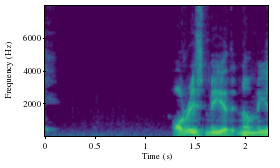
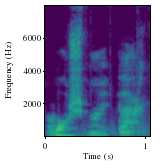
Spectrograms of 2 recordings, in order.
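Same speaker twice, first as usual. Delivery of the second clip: lightly voiced dwarf, pitched up; hint of a mock dwarf voice; imitating game dwarves; 6 semitones higher, 6 dB quieter, slower than usual. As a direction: mimic a dwarf's garbled line, a little higher and softer. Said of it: "what the dwarves sound like they're saying".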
